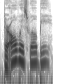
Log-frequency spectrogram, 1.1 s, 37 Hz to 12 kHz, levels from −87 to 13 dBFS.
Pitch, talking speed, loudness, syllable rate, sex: 160 Hz, 210 wpm, -16 LUFS, 6.7 syllables/s, female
